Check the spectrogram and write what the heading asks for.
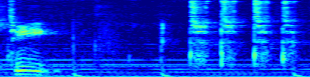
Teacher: So when the tip of the tongue touches the alveoli, we produce sounds such as T. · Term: T sound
